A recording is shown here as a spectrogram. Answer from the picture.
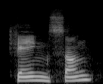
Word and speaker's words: Shang Tsung: Shang Tsung. Did I pronounce that right?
